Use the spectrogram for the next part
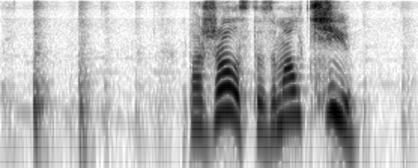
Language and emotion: Russian, angry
